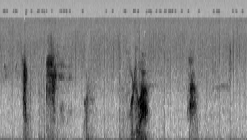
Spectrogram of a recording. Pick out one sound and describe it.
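A man speaks quietly at a distance.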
